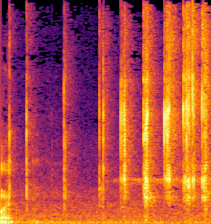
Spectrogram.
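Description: Depth-adjustment wheel on a self-adjusting wire stripper being turned, clicking through its detents: a run of small sharp clicks that come faster in the second half.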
